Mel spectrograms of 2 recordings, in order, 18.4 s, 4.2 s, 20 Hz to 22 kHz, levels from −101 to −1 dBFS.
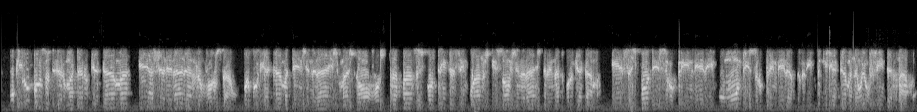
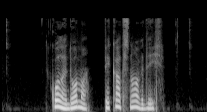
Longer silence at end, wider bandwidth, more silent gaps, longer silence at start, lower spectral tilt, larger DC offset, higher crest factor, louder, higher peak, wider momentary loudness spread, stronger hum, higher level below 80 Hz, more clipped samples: second, 0.05 s vs 1 s; second, 4.4 kHz vs 11.5 kHz; neither; second, 0.2 s vs 1.05 s; second, -3 dB/octave vs -9 dB/octave; neither; about the same, 14 dB vs 16 dB; about the same, -21 LUFS vs -21 LUFS; about the same, -8 dBFS vs -8 dBFS; second, 3 LU vs 13 LU; neither; second, -74 dBFS vs -56 dBFS; neither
